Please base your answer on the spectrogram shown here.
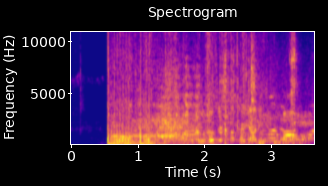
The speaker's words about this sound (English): We have sensor operated machine pistols on tripods out there. Anything comes within 40 feet, get ready for the 4th of July.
